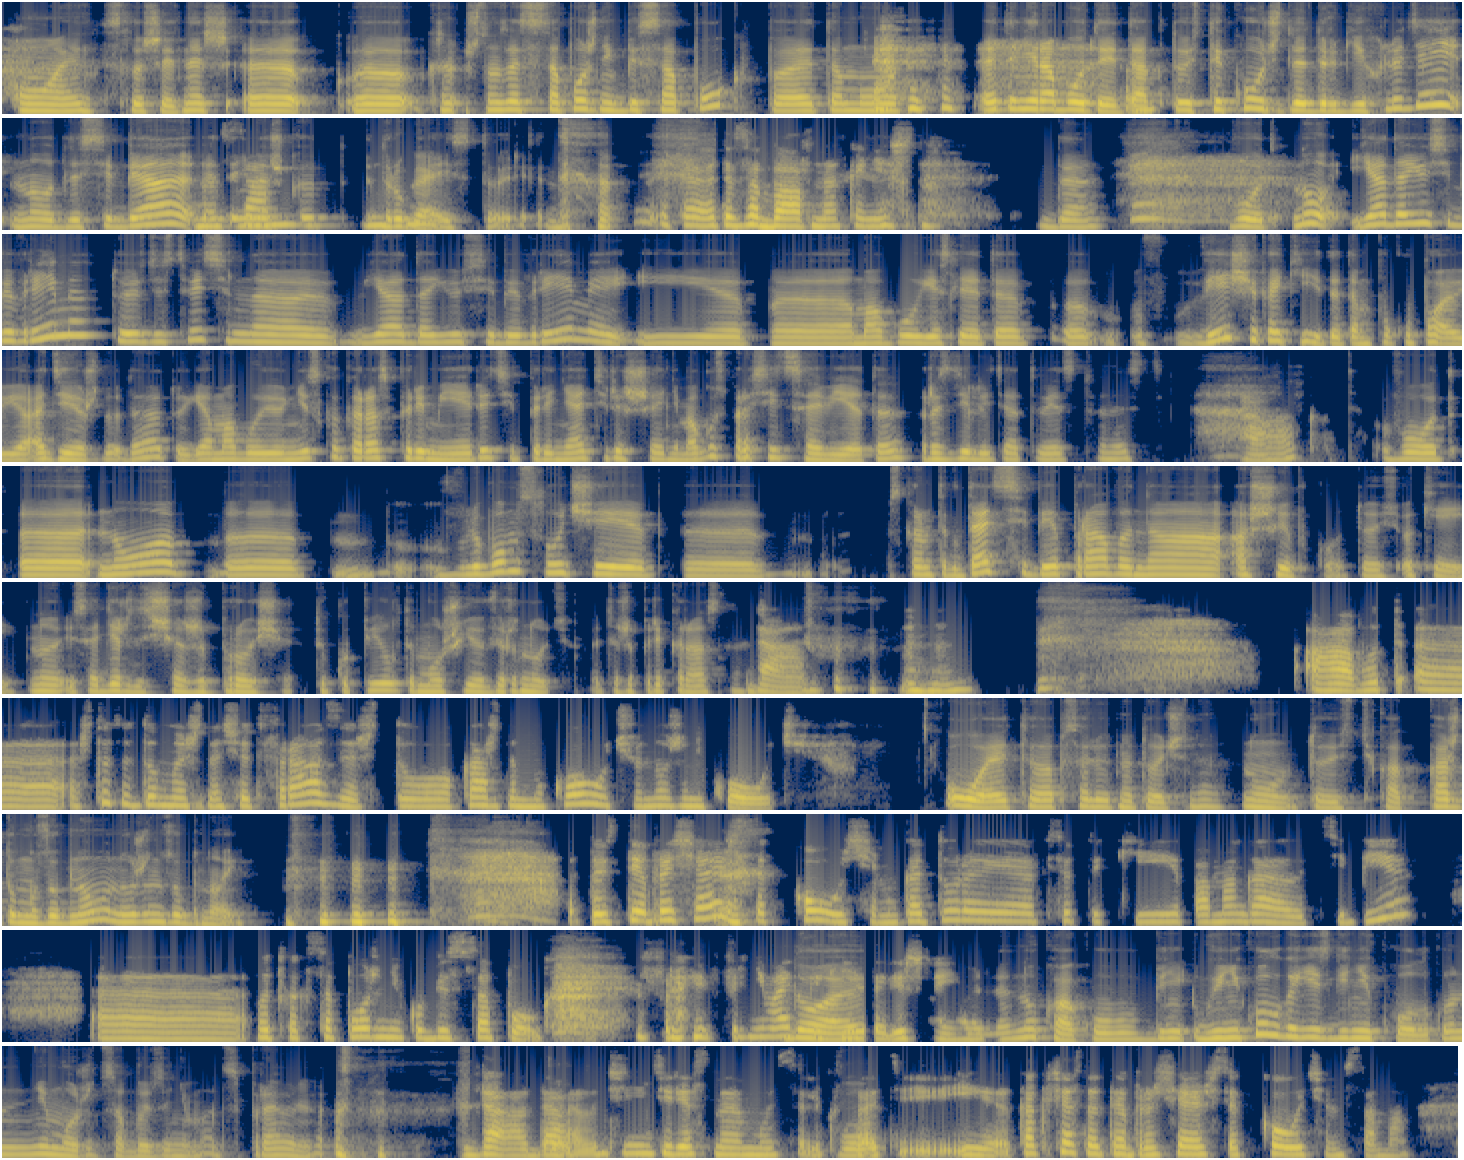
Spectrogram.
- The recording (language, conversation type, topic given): Russian, podcast, Что помогает не сожалеть о сделанном выборе?
- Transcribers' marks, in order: chuckle; laughing while speaking: "да"; chuckle; tapping; grunt; chuckle; chuckle; chuckle; laughing while speaking: "прав"; other background noise; chuckle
